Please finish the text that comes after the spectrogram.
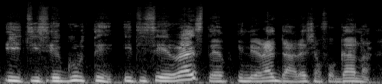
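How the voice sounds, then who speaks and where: Here a male guest commentator talks a little fast in a fairly high voice that carries vocal fry, a breathy edge, and a somewhat dark tone. His conversational style is emphatic and persuasive, built on lists and rhetorical questions.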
